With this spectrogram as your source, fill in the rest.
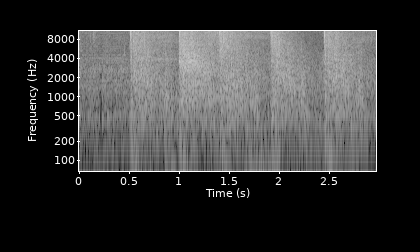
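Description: Gunshots in the video game Alan Wake, with about five heavy, booming blasts spaced roughly half a second apart, each trailing into a loud wash of noise.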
